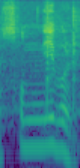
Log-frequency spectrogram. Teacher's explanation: 소리상 니은이 첨가돼서 솜니불 이런 식으로 된다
